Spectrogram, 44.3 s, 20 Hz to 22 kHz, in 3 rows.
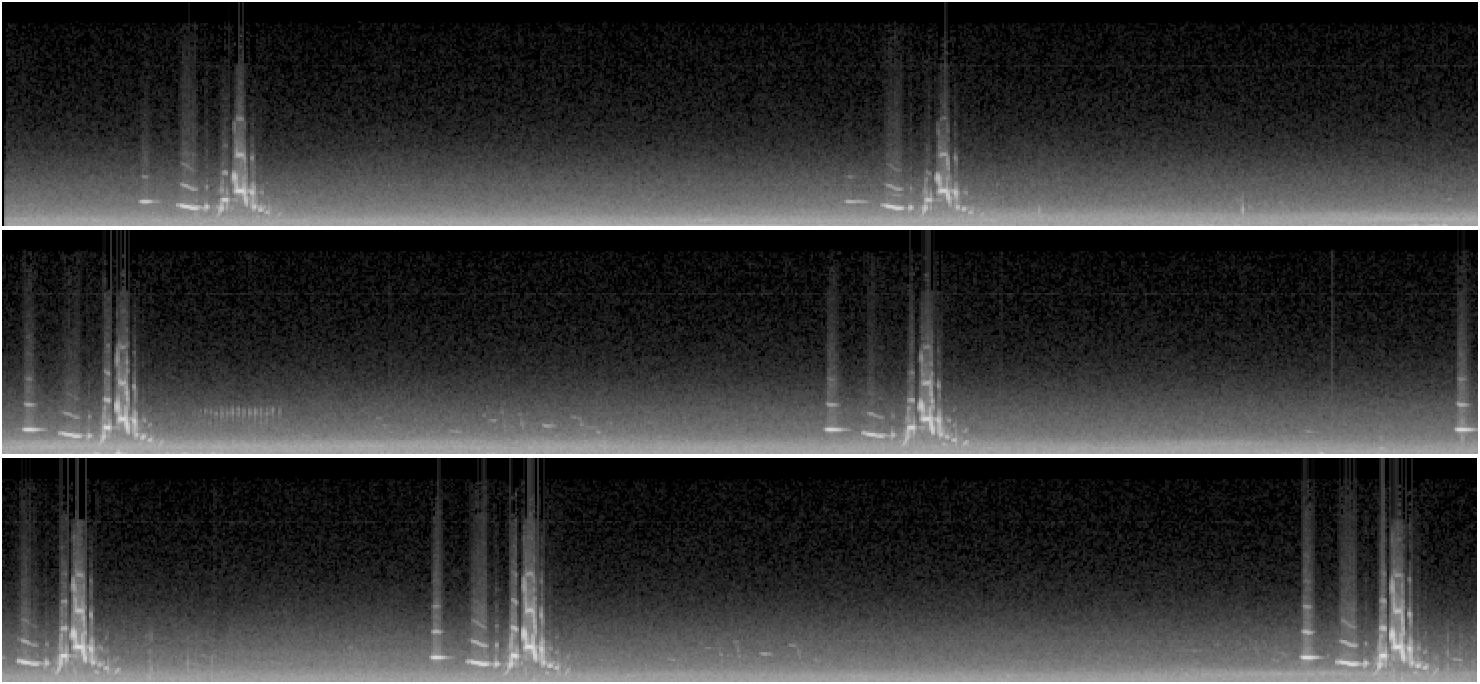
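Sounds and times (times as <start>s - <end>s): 
Western Meadowlark: 1.4s - 2.8s, 8.4s - 9.9s, 14.3s - 21.0s, 23.0s - 24.4s, 29.3s - 30.7s, 33.8s - 35.2s, 41.4s - 44.2s.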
